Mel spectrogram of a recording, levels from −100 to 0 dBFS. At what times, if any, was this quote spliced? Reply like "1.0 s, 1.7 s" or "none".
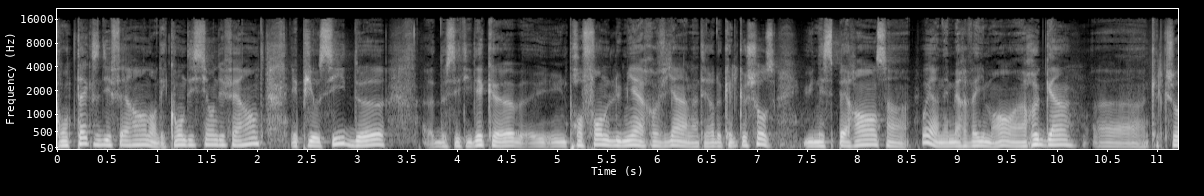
8.6 s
